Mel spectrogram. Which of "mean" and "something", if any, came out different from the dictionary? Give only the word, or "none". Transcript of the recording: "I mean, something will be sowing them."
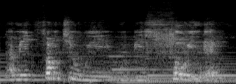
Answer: something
